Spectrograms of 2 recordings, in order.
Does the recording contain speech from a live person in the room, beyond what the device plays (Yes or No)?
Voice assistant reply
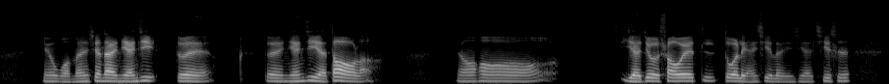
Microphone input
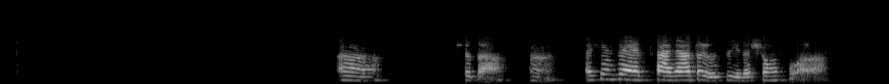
Yes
